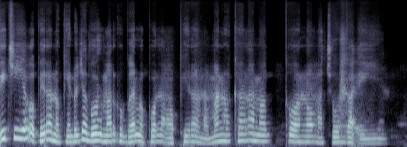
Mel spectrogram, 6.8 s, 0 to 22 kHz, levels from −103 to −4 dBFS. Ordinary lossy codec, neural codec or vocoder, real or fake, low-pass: none; codec, 44.1 kHz, 2.6 kbps, DAC; fake; none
